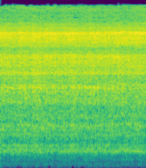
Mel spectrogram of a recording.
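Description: A blender mixing pumpkin pancake batter whirs steadily at high speed, a loud continuous hiss-like motor drone with no pauses.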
